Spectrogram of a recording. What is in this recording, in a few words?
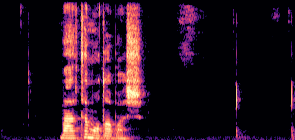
normal pace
